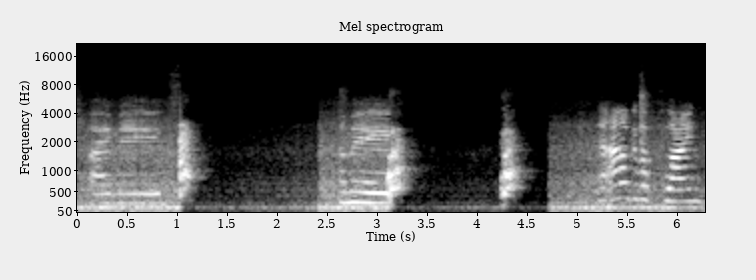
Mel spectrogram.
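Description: Pet dogs whining and barking: a held whine, a rising whine about two and a half seconds in, then a quick run of yips and whines near the end.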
